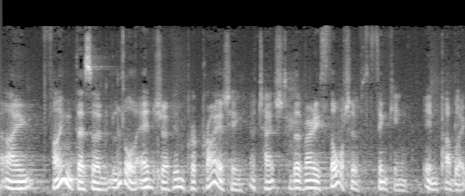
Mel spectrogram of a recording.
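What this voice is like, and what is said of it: English accent. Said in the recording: “as you hear from my accent, English”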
